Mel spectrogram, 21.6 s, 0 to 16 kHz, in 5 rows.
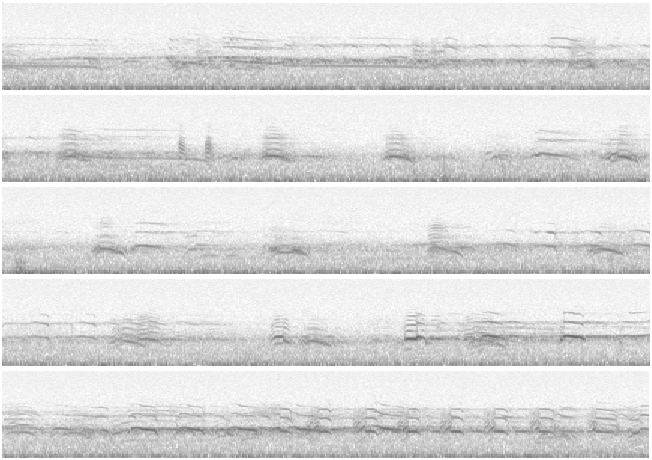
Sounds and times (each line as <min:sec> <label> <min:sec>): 0:11.4 seagulls 0:21.5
